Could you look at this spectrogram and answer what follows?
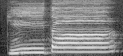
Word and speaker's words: गीता: पूर्व धाड़ी रे देखिथिले वर्तमान एठी गरे दीर्घइकार अछि एवं तरे आकार अछि ए दीटा होची दीर्घ स्वर तेणु एठी दीर्घ उच्चारण करियो पड़िबो गीता गीता श्रीमद् भगवद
